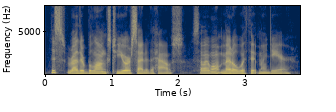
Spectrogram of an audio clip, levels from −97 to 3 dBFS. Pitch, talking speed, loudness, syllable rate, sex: 150 Hz, 265 wpm, -17 LUFS, 6.0 syllables/s, female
